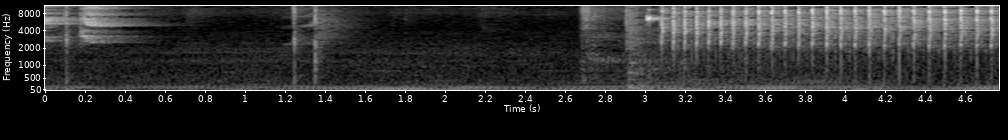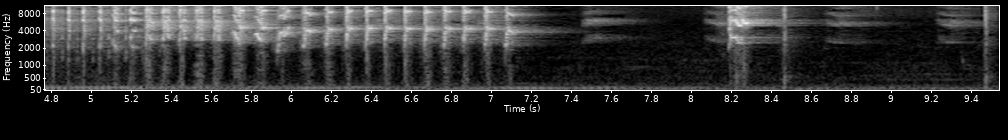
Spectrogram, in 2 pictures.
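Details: Lovebird calling a rival, a few isolated sharp squeaks, then a long "ngekek" of rapid, steady, shrill chattering notes lasting about four seconds, followed by more single squeaks; steady low background hum.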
